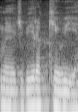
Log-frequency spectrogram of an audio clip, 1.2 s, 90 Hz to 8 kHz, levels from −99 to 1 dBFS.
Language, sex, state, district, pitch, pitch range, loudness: Hindi, male, Uttar Pradesh, Shamli, 110 Hz, 105-115 Hz, -15 LUFS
